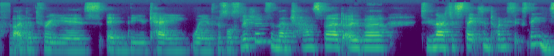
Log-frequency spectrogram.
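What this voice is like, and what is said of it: British accent. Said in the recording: “Accent's still going strong. ... your lovely British accent has not vanished in that time. So no one would have mistaken you as being a native of Brooklyn”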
